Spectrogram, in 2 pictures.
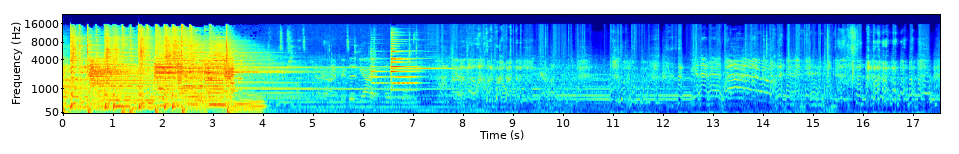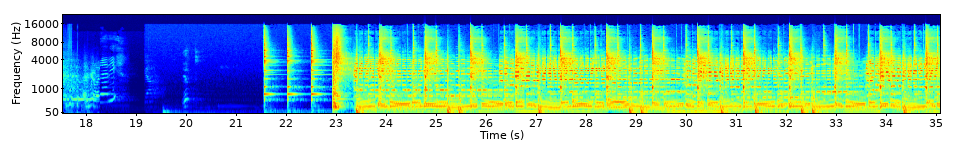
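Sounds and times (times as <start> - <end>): percussion count-in strikes: 0.0 - 10.4, 21.6 - 35.0
band playing: 0.0 - 12.6, 22.9 - 35.0
steady ringing tones: 2.1 - 12.6
bell-like chime: 2.7 - 11.3.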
